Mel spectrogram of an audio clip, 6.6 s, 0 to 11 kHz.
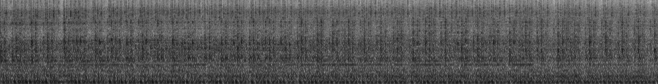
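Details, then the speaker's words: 1984 Honda Goldwing Aspencade flat-four, restored, idling cold without warm-up: steady, even quick smooth beat, no misses or knocks; healthy. "okay so here's there's the bike running it's cold i haven't warmed it up at all"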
